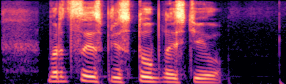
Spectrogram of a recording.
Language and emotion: Russian, sad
